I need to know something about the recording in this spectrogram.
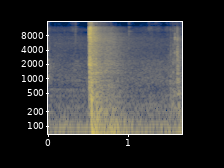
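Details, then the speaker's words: Hyundai HB20 door slammed: one heavy, loose slam with a brief rattle as it shuts; the door doesn't close properly and the latch (fechadura) is totally loose and worn, unlike the silent rear door. "Qual o barulho que ela faz quando você bate a porta ela tá totalmente solta e faz esse barulho"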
